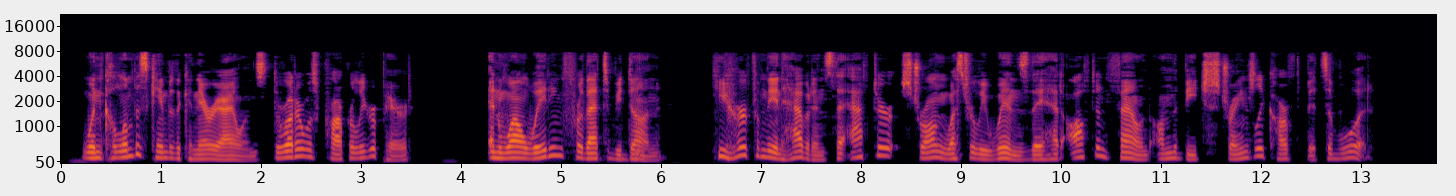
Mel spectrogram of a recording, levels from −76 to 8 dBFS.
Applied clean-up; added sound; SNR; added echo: classical method Wiener filter.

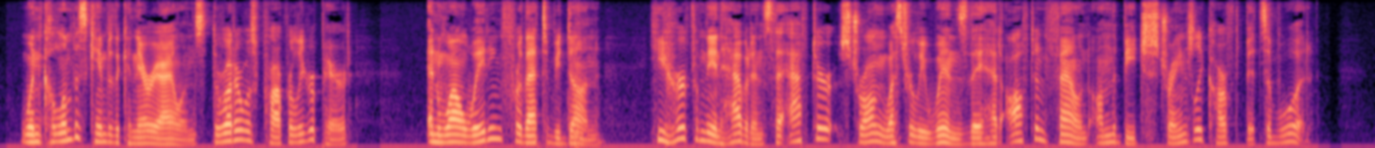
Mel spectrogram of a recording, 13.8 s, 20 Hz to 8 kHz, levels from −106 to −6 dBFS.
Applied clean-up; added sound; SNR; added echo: none; Drawer open or close / Wood; 19 dB; none.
